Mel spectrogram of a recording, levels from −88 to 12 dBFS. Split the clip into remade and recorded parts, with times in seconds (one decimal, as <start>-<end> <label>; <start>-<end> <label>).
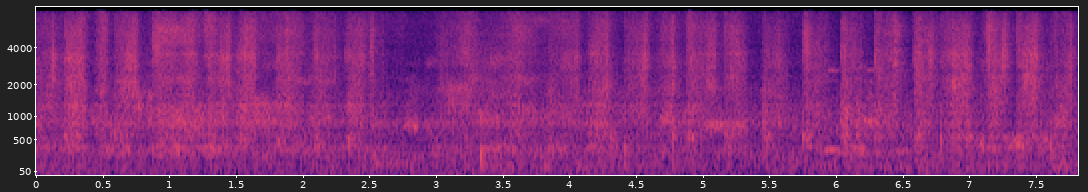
0.0-5.8 remade; 5.8-6.7 recorded; 6.7-7.8 remade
